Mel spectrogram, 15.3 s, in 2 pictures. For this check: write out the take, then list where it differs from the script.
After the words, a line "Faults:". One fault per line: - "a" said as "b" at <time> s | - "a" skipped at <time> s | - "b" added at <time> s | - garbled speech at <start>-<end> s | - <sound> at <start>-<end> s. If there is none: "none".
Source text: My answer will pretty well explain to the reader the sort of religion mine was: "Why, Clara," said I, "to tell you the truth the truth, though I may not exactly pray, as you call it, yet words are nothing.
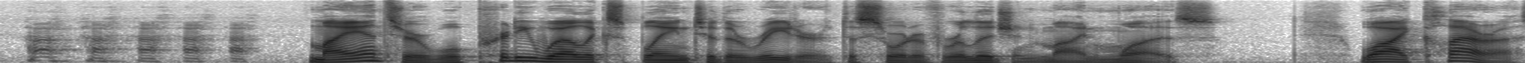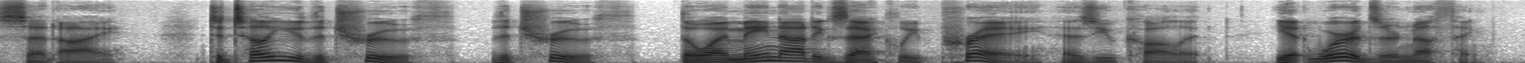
My answer will pretty well explain to the reader the sort of religion mine was: "Why, Clara," said I, "to tell you the truth the truth, though I may not exactly pray, as you call it, yet words are nothing.
Faults:
- laugh at 0.1-1.3 s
